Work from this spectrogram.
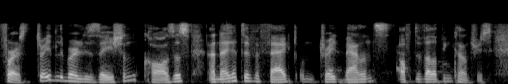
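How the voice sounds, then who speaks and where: A man speaks with a Portuguese accent. His pitch variation is ordinary. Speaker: researcher. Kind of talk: conference presentation. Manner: halting.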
